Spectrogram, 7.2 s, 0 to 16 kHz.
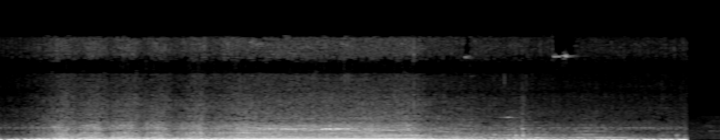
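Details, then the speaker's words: ODES Pathcross 650 ATV, throttle over 50% or pulling away on a steep hill: revs climb then sag and rise again in waves, engine chokes instead of pulling; the dealer called it belt-overheat protection, owner doubts it; rpm surge and bog. "Он как будто поднимает обороты, но задыхается, как будто он захлёбывается. Не знаю, поднима поднимаются обороты и снова пада. Поднимается и падает."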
